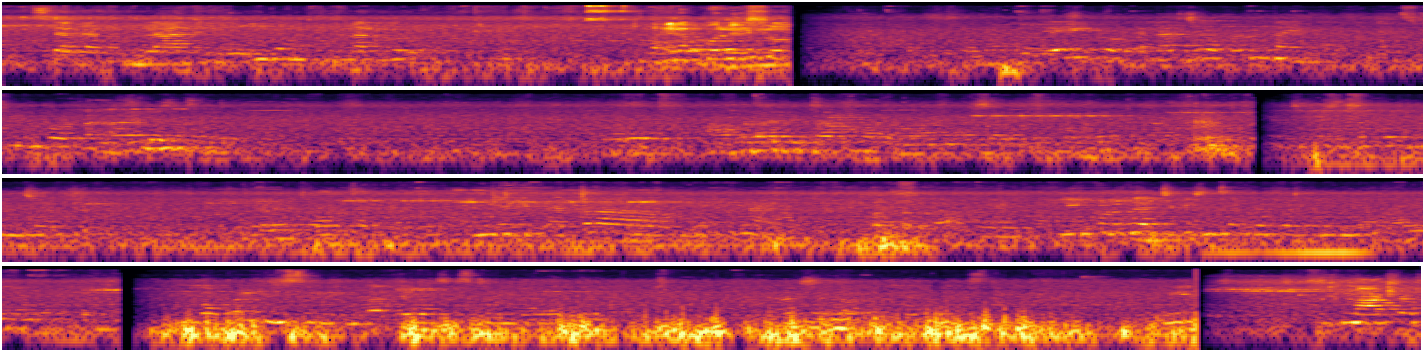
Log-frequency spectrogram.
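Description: A woman speaks firmly at close range.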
